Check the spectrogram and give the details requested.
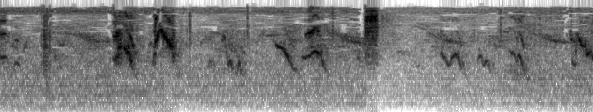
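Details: Budgerigar mating sounds played to encourage breeding: bright sliding chirps and short whistled upswept notes in quick series, with a brief gap before more chirping.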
